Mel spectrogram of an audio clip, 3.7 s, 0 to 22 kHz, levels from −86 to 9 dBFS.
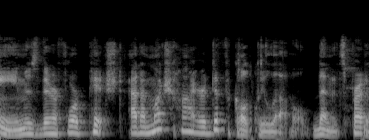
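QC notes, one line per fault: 2.41–3.15 s: repeated packet loss (robotic sound), eight short gaps, the longest about 35 ms, each patched by extending the previous sound, giving choppy speech.
3.61 s: short concealed packet loss, roughly 20 ms missing, filled by continuing the last sound then blending back, heard as a brief smear or wobble.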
